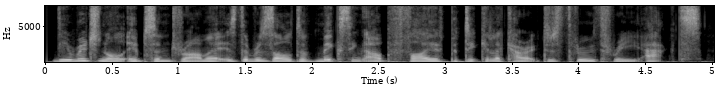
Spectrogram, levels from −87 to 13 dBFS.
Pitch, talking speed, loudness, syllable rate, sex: 130 Hz, 190 wpm, -20 LUFS, 5.8 syllables/s, male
